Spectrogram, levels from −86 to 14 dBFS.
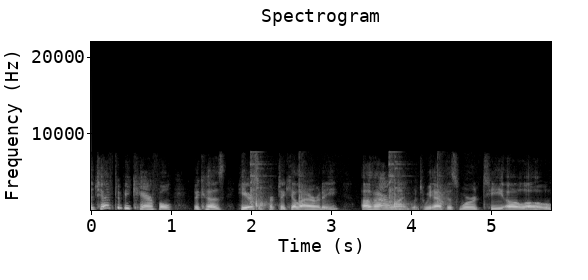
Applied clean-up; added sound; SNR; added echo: none; Cutlery, silverware; 14 dB; none.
